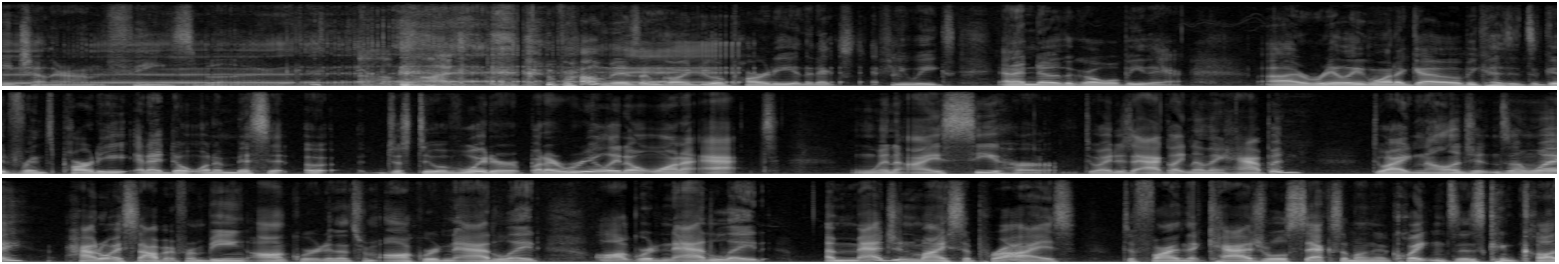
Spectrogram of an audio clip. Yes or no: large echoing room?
no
